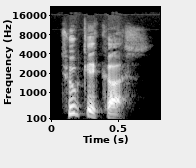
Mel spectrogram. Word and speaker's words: Tychicus: Is it a long I, Tychicus, or is it a short I, Tychicus? Actually, strange thing, in the Greek, it is a U sound, an upsilon, so it's really Tychicus.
